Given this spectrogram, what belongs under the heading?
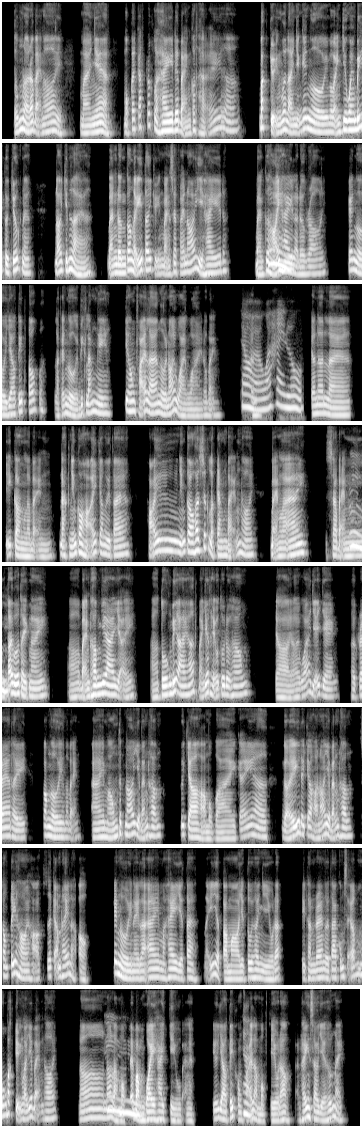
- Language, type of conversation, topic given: Vietnamese, advice, Làm sao để tôi không còn cảm thấy lạc lõng trong các buổi tụ tập?
- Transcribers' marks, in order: none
